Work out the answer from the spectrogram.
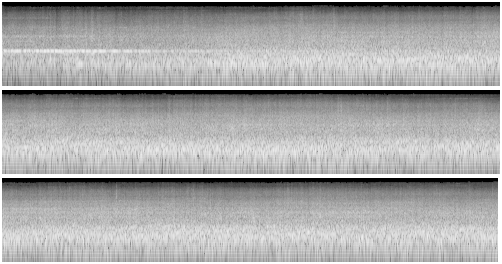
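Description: A long freight train of stake wagons loaded with steel pipes rolling past at close range: a steady, loud rumble and rattle of wagon wheels on the track. A high steady whine fades out over the first few seconds.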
